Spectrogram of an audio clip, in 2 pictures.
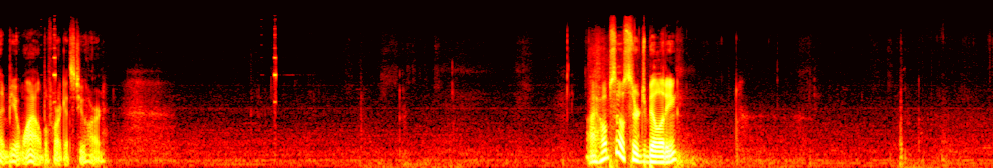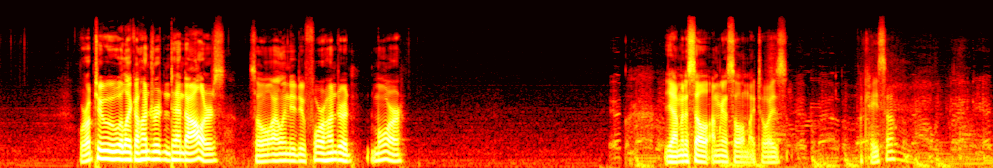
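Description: A young man talks casually into a close microphone, in short bursts with pauses.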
